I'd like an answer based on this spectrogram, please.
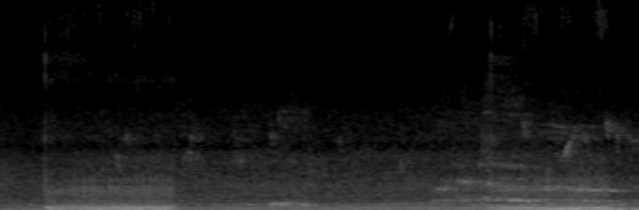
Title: The Snoring Rocket the Frenchie from Burlington University🐶♥️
